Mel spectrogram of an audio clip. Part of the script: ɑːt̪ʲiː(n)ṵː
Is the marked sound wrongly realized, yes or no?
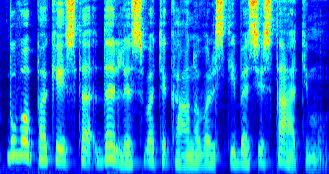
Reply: yes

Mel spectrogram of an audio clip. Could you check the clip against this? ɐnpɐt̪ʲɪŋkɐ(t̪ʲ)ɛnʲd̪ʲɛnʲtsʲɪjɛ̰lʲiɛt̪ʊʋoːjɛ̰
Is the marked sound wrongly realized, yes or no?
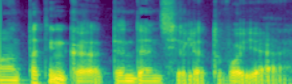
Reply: no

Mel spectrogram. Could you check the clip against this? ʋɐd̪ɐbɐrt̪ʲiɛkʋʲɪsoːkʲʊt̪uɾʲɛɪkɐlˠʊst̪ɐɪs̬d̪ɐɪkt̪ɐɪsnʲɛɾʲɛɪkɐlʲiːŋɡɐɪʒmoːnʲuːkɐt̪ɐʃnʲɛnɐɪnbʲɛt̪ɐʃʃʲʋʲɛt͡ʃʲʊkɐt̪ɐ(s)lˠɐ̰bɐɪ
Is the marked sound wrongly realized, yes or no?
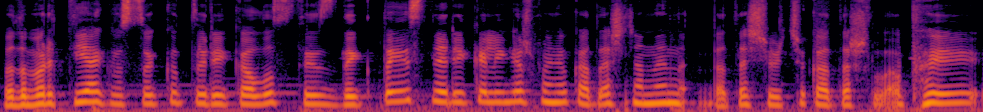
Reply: yes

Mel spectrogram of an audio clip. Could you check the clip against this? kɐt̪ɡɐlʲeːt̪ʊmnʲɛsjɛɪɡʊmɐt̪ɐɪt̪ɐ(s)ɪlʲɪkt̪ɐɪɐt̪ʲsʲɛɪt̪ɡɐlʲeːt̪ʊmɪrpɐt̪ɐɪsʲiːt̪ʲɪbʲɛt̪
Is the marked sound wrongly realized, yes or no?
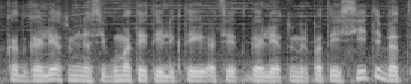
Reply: yes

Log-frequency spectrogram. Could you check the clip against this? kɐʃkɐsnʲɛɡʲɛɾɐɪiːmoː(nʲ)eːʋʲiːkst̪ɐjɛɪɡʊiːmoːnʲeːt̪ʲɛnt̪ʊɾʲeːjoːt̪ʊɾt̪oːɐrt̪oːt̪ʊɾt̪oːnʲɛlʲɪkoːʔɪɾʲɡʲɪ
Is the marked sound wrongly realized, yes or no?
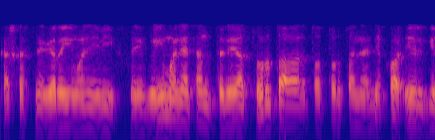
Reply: no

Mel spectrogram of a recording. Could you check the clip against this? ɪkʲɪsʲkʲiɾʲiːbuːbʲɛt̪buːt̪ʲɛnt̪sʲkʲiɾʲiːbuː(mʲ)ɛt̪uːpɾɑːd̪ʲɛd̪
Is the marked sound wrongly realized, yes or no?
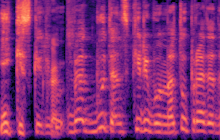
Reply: no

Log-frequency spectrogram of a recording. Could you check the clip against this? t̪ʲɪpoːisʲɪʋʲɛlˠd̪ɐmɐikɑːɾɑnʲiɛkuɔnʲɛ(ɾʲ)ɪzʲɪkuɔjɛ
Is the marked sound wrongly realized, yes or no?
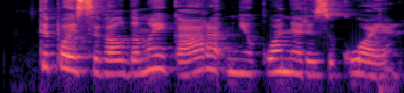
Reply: no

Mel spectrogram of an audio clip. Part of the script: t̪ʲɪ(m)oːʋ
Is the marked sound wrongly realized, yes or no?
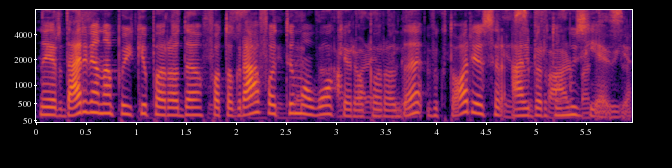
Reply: no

